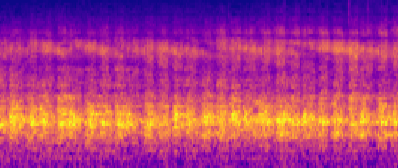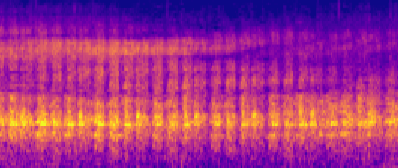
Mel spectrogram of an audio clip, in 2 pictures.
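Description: A second model train rumbles past close by.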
